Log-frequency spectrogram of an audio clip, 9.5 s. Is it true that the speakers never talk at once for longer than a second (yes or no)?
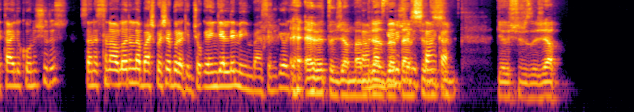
no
